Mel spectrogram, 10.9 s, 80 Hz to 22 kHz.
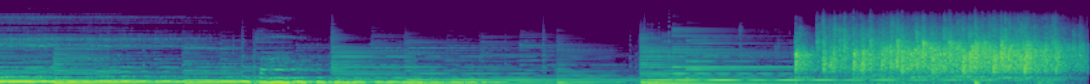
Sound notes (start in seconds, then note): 7.9 audience applauding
